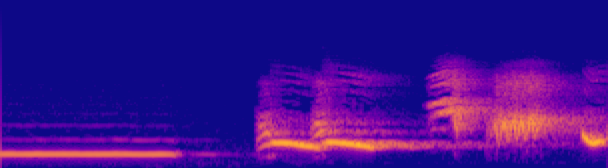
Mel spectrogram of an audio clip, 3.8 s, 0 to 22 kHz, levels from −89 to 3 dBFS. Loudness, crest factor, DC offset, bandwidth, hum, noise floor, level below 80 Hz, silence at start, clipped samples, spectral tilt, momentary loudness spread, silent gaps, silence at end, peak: -24 LUFS; 14 dB; under 0.1%; 5 kHz; none; -58 dBFS; under -90 dBFS; 0 s; under 0.1%; -4.5 dB/octave; 14 LU; none; 0 s; -10 dBFS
